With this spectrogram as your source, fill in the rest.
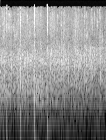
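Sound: audience applause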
